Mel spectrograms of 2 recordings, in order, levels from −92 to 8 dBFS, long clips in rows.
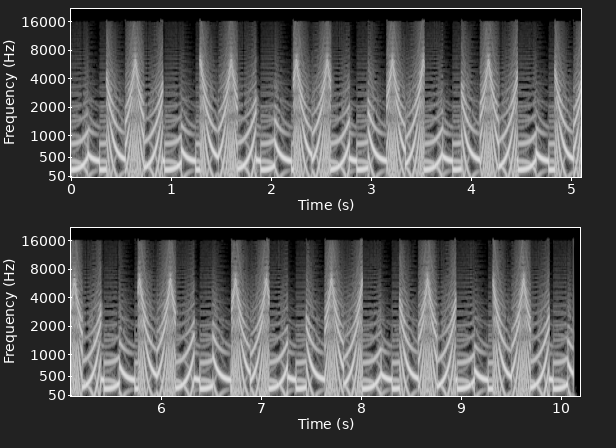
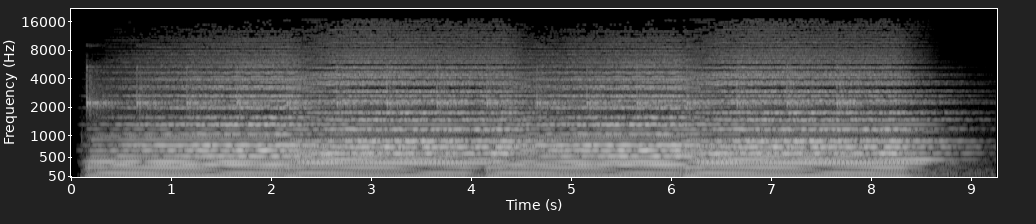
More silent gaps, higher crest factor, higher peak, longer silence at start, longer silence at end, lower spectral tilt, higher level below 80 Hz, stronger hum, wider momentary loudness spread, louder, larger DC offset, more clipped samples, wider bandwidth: neither; second, 8 dB vs 14 dB; first, 0 dBFS vs -8 dBFS; second, 0 s vs 0.15 s; second, 0.05 s vs 0.25 s; about the same, -4 dB/octave vs -4 dB/octave; first, -28 dBFS vs -38 dBFS; neither; second, 1 LU vs 6 LU; first, -9 LUFS vs -23 LUFS; neither; neither; about the same, 16.5 kHz vs 17 kHz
